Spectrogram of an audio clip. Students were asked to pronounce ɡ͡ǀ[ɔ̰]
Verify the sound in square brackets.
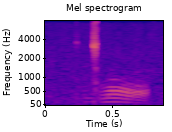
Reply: incorrect: ɔ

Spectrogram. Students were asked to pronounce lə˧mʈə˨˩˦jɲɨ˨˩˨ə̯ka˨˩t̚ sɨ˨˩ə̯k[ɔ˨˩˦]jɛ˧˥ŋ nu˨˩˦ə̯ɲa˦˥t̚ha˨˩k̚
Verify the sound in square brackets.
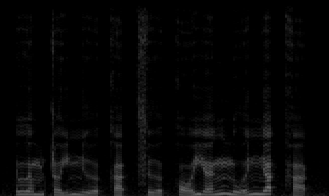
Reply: correct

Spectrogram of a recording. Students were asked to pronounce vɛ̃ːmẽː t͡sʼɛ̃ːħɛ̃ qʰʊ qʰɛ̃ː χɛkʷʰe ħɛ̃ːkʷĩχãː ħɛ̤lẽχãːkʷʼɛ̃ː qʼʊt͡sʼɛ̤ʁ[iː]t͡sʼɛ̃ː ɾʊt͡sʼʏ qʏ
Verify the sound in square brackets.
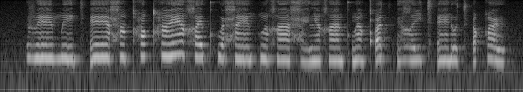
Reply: correct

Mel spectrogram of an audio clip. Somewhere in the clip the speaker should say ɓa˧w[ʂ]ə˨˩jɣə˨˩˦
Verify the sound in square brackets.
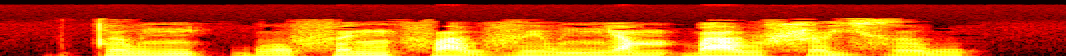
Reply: correct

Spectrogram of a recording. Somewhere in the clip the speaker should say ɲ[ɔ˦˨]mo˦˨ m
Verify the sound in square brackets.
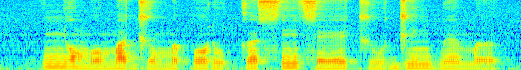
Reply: correct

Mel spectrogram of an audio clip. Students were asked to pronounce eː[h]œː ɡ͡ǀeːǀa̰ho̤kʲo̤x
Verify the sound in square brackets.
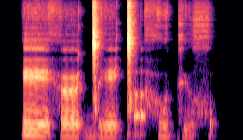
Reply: correct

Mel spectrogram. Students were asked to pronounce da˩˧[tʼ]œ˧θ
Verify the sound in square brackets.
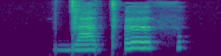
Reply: correct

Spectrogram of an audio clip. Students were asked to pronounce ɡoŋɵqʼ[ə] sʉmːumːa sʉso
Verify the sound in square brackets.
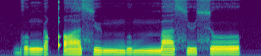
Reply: incorrect: a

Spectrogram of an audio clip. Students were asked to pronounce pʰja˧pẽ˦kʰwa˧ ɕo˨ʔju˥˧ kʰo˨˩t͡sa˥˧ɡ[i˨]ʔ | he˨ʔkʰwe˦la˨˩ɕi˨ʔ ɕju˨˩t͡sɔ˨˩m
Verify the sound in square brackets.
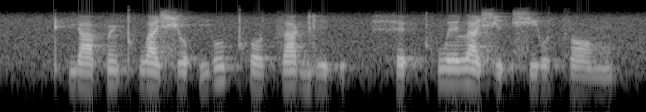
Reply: correct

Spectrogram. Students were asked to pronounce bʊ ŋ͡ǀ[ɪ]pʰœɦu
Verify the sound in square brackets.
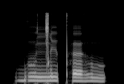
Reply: correct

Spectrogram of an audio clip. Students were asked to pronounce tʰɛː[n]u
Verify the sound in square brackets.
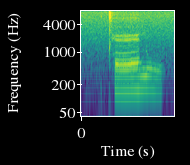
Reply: correct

